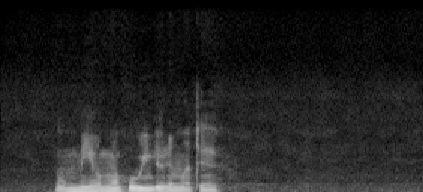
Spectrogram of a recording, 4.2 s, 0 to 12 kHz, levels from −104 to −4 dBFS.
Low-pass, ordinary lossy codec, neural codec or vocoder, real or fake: none; none; codec, 24 kHz, 1 kbps, SNAC; fake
